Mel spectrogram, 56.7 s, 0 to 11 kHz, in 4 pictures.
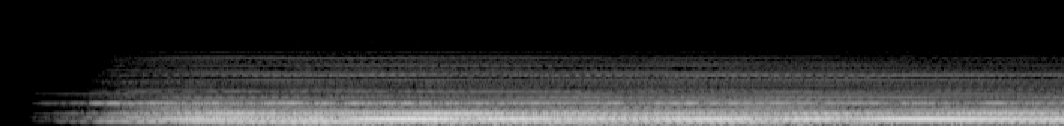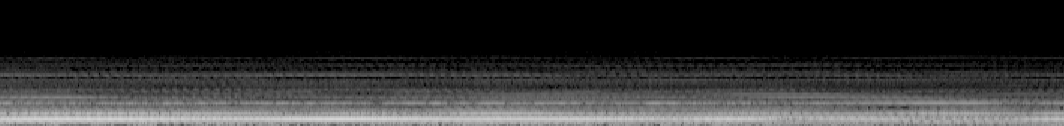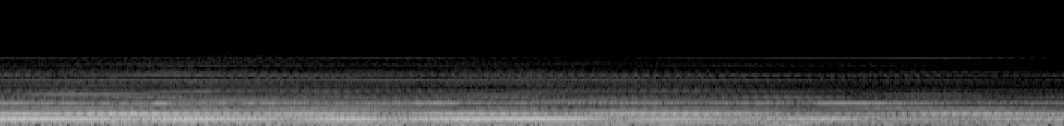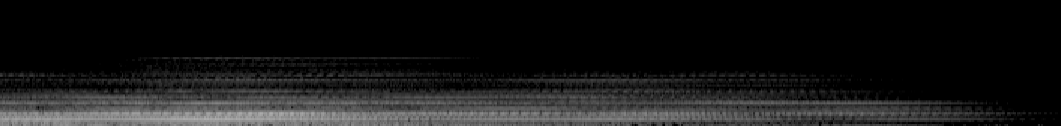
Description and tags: rev spaceship drone full wet resample 3 - deep
A deeper, more background version (lowered by convolving through a drum n bass kick drop fx from a song I did) - recording of a saucepan lid span on a ceramic tiled floor, reversed and timestretched then convolved with reverb.
All four samples designed to be layered together/looped/eq'd as needed.
background, space, fx, timestretched, drone, metallic, spaceship, grating, processed, reverb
